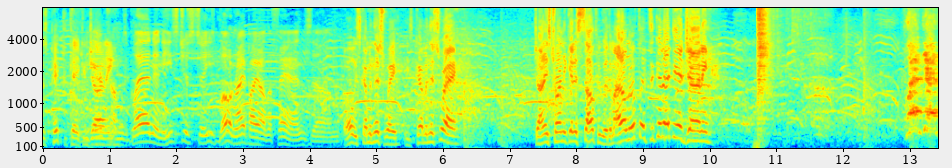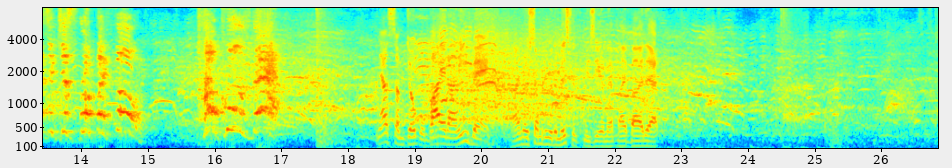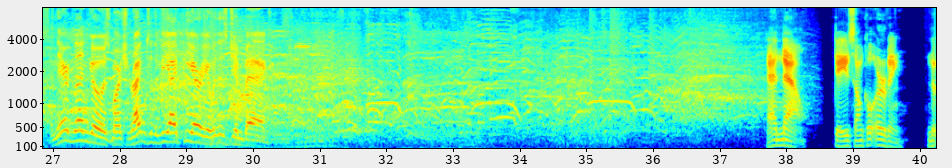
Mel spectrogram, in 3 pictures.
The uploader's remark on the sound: LIVE FROM THE PRUDENTIAL CENTER IN NEWARK, NJ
